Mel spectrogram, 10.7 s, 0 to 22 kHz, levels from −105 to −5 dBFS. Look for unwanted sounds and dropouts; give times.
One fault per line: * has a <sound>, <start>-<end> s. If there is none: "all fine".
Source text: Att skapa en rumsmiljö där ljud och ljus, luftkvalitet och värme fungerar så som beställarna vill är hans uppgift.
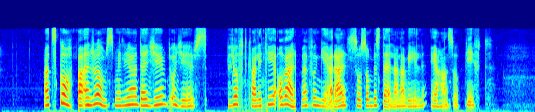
* has a dropout, 5.9-6.0 s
